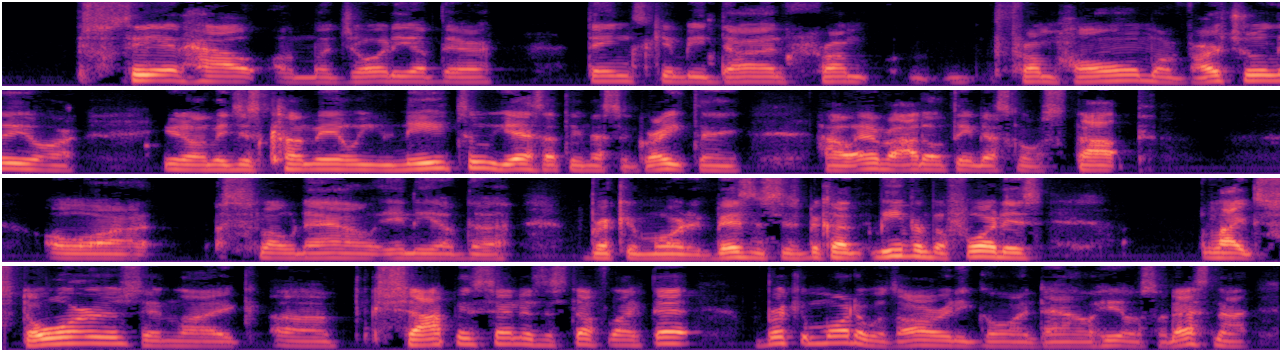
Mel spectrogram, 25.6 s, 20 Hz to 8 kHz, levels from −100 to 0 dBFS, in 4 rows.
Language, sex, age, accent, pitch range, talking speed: English, male, 20-39, American, 120-155 Hz, 180 wpm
